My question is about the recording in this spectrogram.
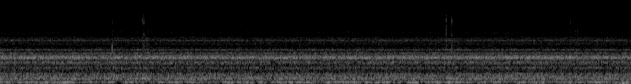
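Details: Webasto parking heater in a Sherp running normally at about 25°F, heard from outside: a steady low combustion roar with a constant fan whine and no misfire pulses or surging. It is loud outside, not inside.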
